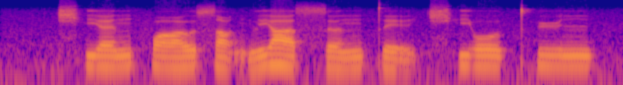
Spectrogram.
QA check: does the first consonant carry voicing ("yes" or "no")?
no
